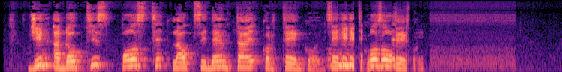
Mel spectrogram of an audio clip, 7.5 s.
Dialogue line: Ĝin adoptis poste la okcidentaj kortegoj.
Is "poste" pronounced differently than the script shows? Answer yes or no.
no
